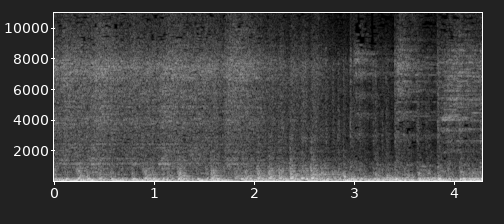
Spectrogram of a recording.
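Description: A large double-bass-drum Pearl kit played continuously and densely, with bass drums, snare and a wash of cymbals. The cymbals thin out briefly about three seconds in, then come back.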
